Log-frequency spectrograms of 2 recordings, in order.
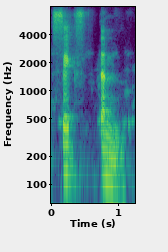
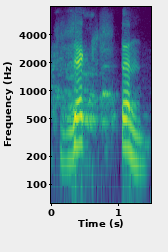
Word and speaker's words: sechsten: Sexten. Oh, sexten.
